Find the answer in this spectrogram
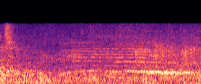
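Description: Faint, drawn-out call or cheer from a voice in the audience of a large hall, over low crowd murmur, starting about half a second in and fading before the end.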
